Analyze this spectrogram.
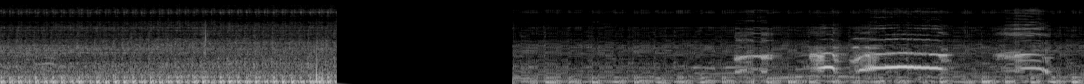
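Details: Aseel rooster crowing: a steady low rumbling noise, then a brief silence, then a wavering, harmonic crow late in the clip, partly masked by ongoing background noise.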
